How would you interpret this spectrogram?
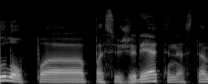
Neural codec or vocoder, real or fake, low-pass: none; real; 14.4 kHz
